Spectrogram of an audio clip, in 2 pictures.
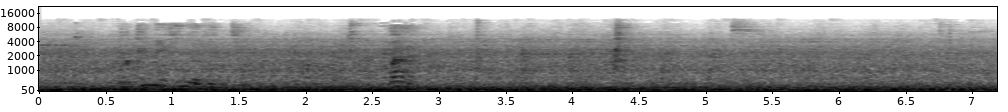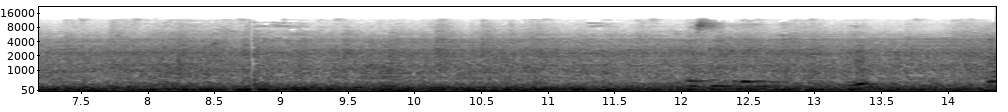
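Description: Ferrosur freight train cars rolling past on the rails, a steady low rumble that runs on without pause.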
